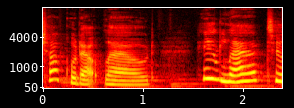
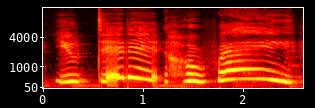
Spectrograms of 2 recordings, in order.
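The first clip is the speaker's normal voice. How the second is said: joyful cheer; 5 semitones higher, 5 dB louder, slower than usual. Acted. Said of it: "hugged her and kissed her and started to cry".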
